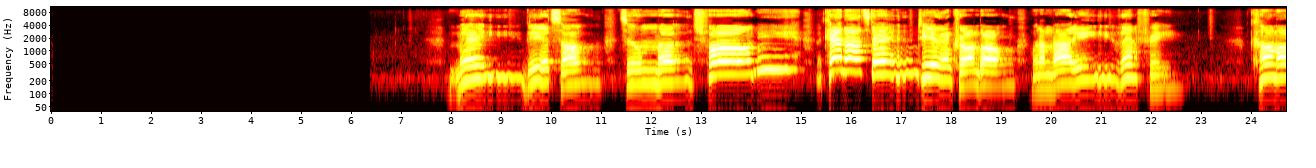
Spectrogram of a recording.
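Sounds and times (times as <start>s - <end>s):
a cappella singing at 90 BPM: 7.9s - 22.7s, 24.0s - 24.7s.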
